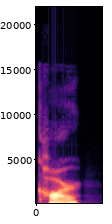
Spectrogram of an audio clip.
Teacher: In British English, when R appears at the end of a word like car, the R is silent. You simply say the vowel sound.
